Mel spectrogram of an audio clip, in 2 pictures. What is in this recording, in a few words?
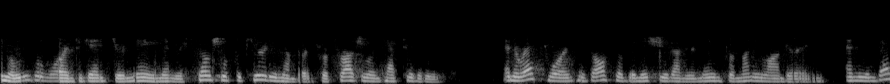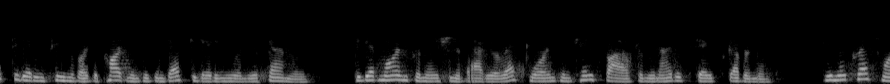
voicemail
